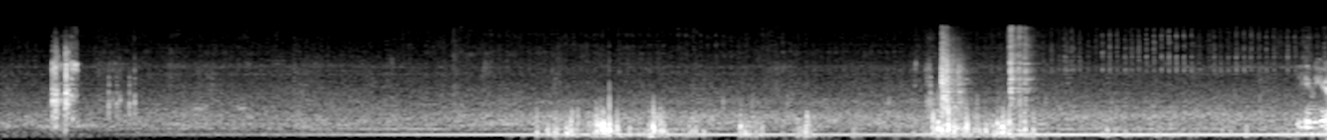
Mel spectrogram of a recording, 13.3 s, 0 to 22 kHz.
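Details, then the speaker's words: Worn Hampton Bay 52" ceiling fan running on high, with a steady, loud low motor hum that reverberates upstairs; the light fixture usually vibrates too. Motor hum from a worn fan. "pronounced hum and it reverberates upstairs too"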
